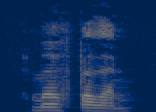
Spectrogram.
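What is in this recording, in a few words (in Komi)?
"мӧвпалӧм", Komi, female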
